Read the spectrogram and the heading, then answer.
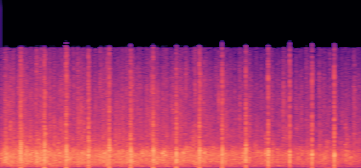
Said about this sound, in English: How about another round of applause for John Tory and John Duffy?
